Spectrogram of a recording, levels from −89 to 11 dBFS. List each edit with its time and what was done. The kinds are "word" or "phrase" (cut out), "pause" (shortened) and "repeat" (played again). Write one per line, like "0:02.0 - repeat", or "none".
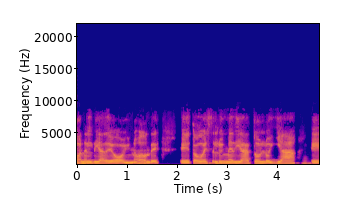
none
